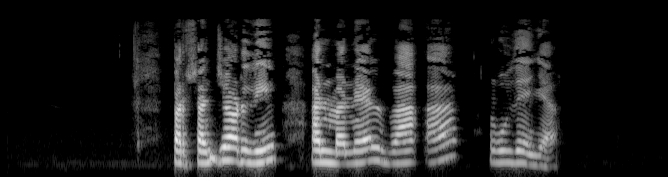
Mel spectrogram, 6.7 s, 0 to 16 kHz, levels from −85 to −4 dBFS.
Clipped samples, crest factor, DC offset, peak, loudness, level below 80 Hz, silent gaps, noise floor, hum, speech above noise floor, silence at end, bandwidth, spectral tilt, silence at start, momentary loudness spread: under 0.1%; 22 dB; under 0.1%; -2 dBFS; -20 LUFS; -80 dBFS; none; -83 dBFS; none; 62 dB; 1.15 s; 11.5 kHz; -3.5 dB/octave; 1.75 s; 16 LU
